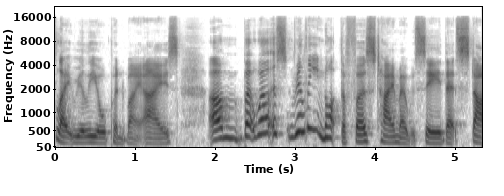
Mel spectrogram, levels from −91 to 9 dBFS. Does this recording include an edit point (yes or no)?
no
